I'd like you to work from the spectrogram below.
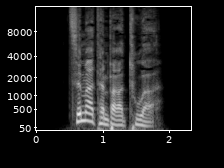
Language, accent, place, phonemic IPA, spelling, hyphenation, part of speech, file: German, Germany, Berlin, /ˈt͡sɪmɐtɛmpəʁaˌtuːɐ̯/, Zimmertemperatur, Zim‧mer‧tem‧pe‧ra‧tur, noun, De-Zimmertemperatur.ogg
- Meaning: room temperature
